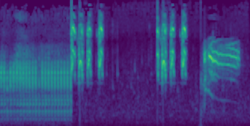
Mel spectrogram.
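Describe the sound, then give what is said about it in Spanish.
Birds chirp in short bursts in a dim forest at hot midday, a raspy call first, then two quick groups of four bright chirps separated by a pause, ending with a rising, warbling whistle. Fairly loud, no voices. “Los pájaros piaban intermitentemente.”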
